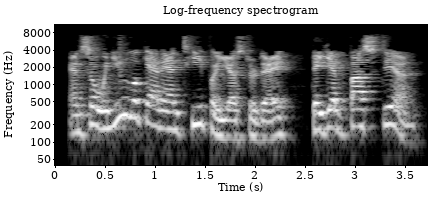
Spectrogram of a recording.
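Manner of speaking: ordinary talk, nothing marked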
